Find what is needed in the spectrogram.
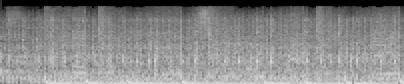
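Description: Old, worn motorcycle riding over a rutted dirt track: the engine runs steadily, with irregular low thumps as the bike jolts over the bumps.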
